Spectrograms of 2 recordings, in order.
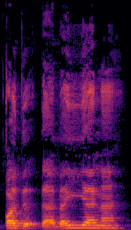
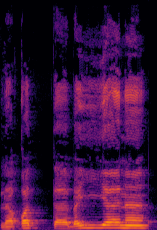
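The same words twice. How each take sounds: First: "qad tabayyana" with a bounced d before t; echoed dal. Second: "Laqad tabayyana" slowly, as laqat-tabayyana; dal merged into ta. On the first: Teacher shows the wrong reading, dal echoed separately. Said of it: "Nah, jadi bukan". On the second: Teacher corrects, dal gone straight into ta. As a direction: drop the d of "Laqad" into a doubled t. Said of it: "dalnya hilang langsung masuk ke huruf ta". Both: Shown as a demonstration.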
